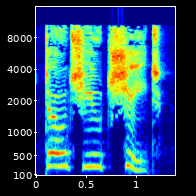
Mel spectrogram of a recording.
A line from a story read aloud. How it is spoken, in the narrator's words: Sanka was shouting at Bertha indignantly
